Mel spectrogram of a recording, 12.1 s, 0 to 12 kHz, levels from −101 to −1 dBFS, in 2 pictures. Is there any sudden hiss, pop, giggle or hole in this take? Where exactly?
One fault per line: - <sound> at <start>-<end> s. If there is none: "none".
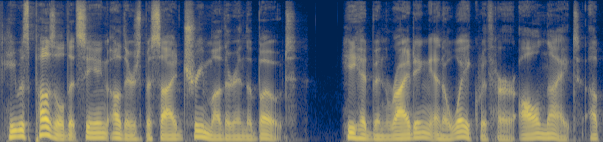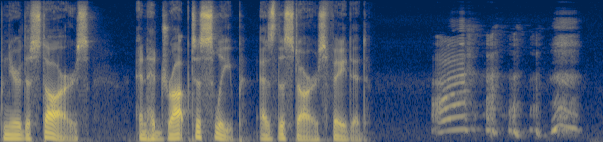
- laugh at 10.3-11.9 s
